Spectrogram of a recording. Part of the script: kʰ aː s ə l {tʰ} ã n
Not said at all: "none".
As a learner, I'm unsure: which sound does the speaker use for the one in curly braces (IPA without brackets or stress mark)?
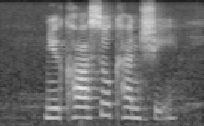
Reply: kʰ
